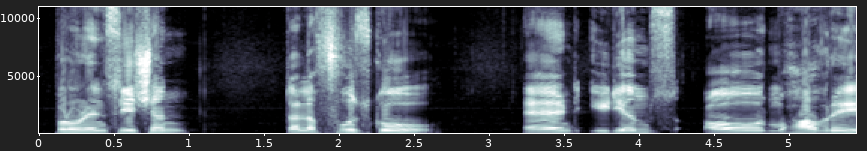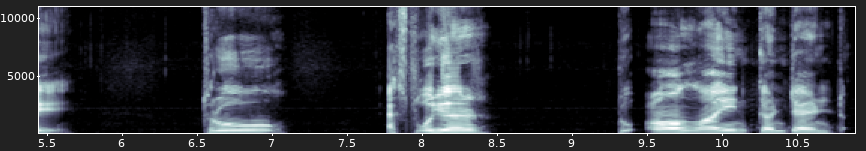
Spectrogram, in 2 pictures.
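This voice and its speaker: A male English teacher translating a school text phrase by phrase, repeating each word slowly with its meaning. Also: on the high side, clear, resonant tone, no room sound.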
